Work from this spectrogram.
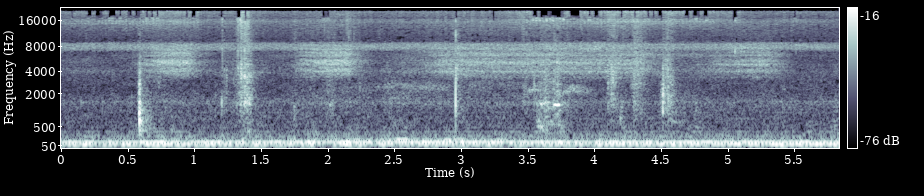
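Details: Free 21-inch Murray push mower after cleaning the gas tank and air cleaner base, primed and started on the second pull: steady, even low drone with no misses, knocks or surging; normal running.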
